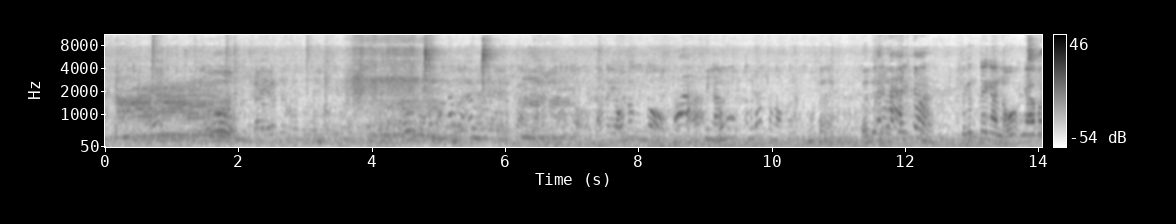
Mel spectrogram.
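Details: Cattle at a karapan sapi bull race training session at the Asemanis field in Pamekasan, with the Singo Barong (Can Macanan) team; a drawn-out harmonic moo opens, followed by shorter bellows amid people talking, shouting and clattering.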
